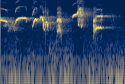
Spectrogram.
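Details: A female Oriental magpie-robin used as a decoy sings double-voiced song to excite males, a lively string of whistles, harsh buzzy notes and rising slurs, ending in a clean falling whistle.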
